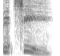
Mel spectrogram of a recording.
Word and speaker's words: BITC: BITC, burnt-in-time code, pronounced BITC.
